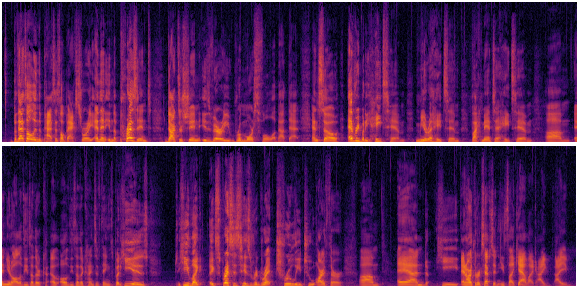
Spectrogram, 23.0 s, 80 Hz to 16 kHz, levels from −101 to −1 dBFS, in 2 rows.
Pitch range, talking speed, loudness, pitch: 130-175 Hz, 190 wpm, -30 LUFS, 150 Hz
